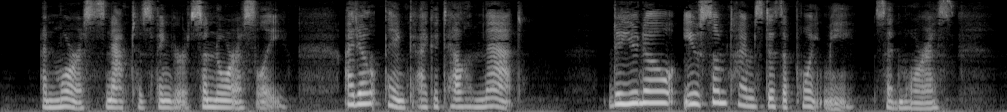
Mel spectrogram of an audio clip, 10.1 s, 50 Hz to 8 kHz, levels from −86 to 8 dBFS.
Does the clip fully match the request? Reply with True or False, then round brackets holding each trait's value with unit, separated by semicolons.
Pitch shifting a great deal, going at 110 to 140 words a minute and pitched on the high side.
True (6.3 semitones; 135 wpm; 195 Hz)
